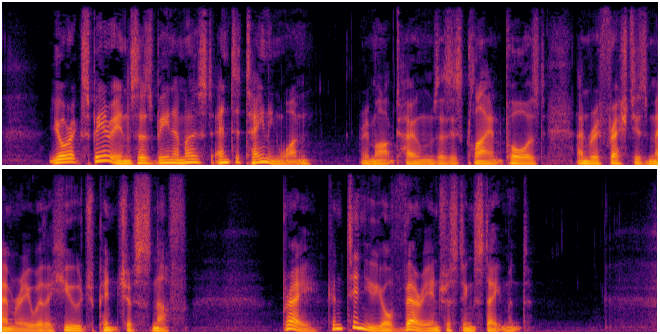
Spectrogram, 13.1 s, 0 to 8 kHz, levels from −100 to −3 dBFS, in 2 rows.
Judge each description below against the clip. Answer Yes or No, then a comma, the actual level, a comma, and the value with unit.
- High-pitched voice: No, low, 105 Hz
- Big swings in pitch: Yes, wide, 6.0 semitones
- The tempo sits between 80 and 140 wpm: Yes, slow, 135 wpm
